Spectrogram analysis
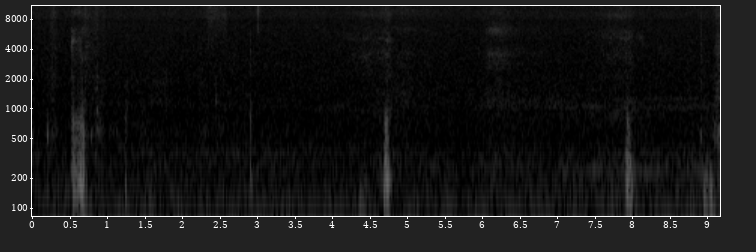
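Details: Teddy the dog snoring indoors, three short snorting breaths spaced about three to four seconds apart over a low steady hum, quiet room.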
